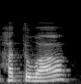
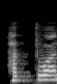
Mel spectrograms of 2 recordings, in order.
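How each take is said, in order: First: "हत्वा" with one short त; correct single consonant. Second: "हत्वा" with a held double त; wrong doubled consonant. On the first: Teacher correcting students, single त in "हत्वा". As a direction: say "हत्वा" as hat-vaa. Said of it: "हत्वा नहीं". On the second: Teacher showing what to avoid, doubled त in "हत्वा". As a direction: say "हत्वा" as hat-twaa. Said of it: "नहीं". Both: Shown as a demonstration.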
